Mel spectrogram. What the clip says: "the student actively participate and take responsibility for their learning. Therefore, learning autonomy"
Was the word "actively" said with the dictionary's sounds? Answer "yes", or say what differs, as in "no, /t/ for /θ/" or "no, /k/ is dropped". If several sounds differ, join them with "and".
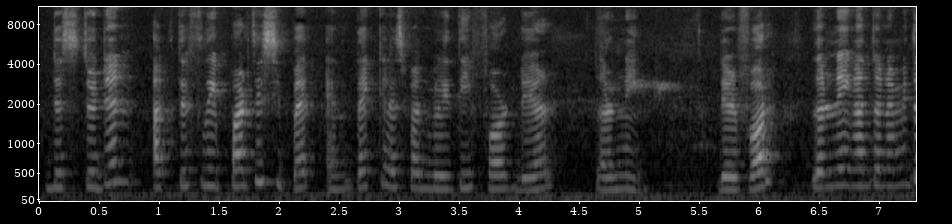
no, /f/ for /v/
